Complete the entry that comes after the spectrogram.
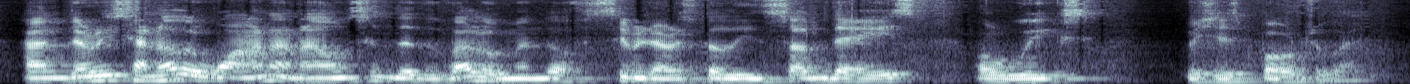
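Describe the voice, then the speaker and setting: A man speaks with lively intonation. Audible room echo surrounds his voice. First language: Spanish. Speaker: statistician. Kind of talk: conference presentation. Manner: halting, many fillers.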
